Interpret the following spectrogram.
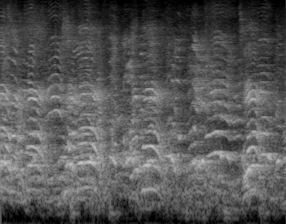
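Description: Children's high-pitched voices shouting in a series of short calls, ringing in a large gym hall.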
